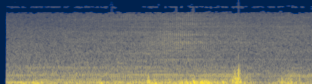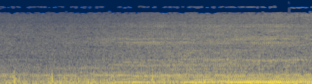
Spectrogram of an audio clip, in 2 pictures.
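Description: Outdoor street noise: a steady low rumble with a few short knocks about two to three seconds in.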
